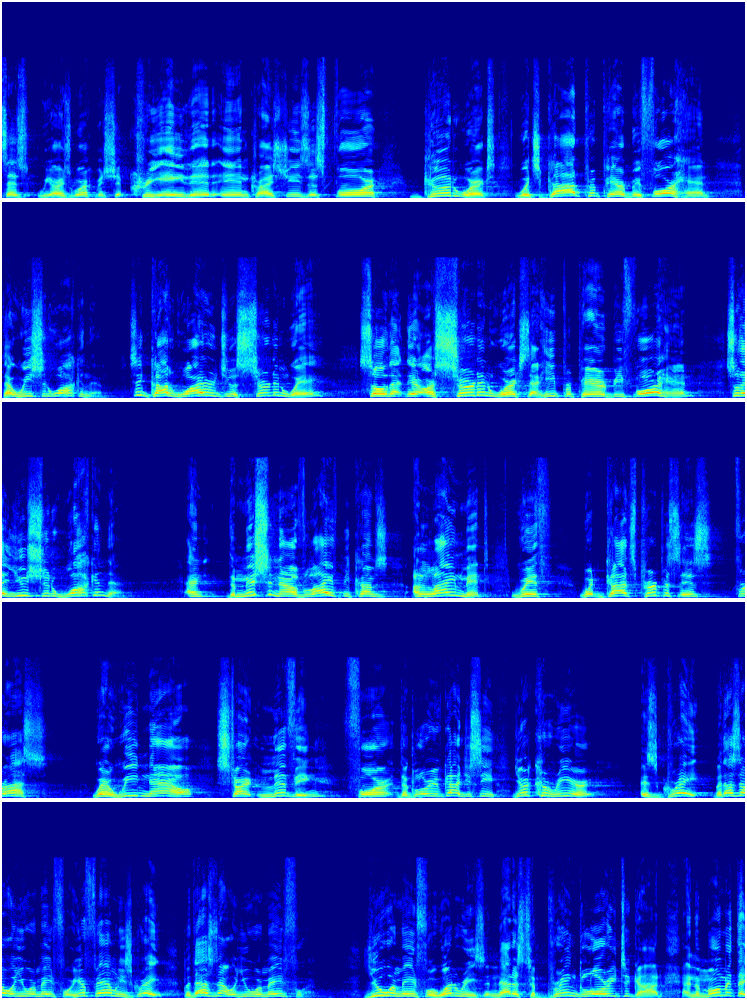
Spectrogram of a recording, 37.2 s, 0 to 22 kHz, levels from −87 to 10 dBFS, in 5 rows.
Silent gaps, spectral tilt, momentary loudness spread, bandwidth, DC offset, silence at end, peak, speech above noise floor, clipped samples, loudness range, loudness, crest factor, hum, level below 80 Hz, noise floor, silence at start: none; -3.5 dB/octave; 12 LU; 16 kHz; under 0.1%; 0 s; -10 dBFS; 41 dB; under 0.1%; 4 LU; -29 LUFS; 18 dB; none; -80 dBFS; -69 dBFS; 0 s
